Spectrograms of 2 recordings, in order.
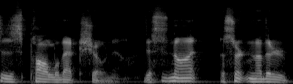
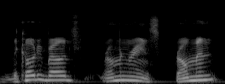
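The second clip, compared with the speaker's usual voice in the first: usual speaking voice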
